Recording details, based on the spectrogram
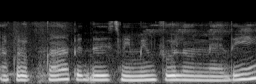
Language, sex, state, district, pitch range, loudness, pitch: Telugu, male, Andhra Pradesh, Visakhapatnam, 200-215 Hz, -12 LUFS, 205 Hz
